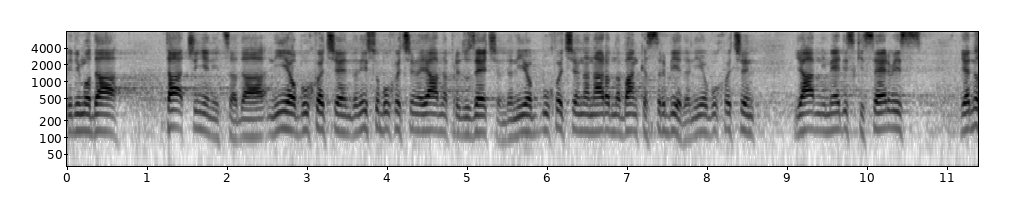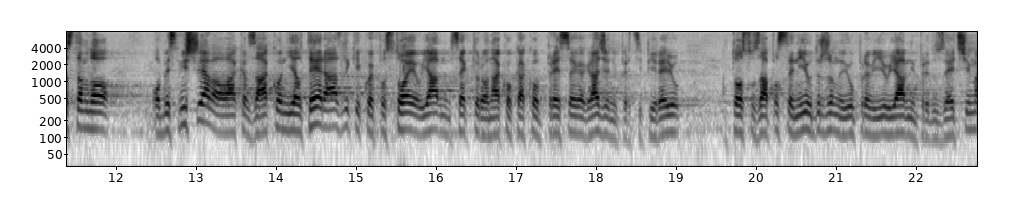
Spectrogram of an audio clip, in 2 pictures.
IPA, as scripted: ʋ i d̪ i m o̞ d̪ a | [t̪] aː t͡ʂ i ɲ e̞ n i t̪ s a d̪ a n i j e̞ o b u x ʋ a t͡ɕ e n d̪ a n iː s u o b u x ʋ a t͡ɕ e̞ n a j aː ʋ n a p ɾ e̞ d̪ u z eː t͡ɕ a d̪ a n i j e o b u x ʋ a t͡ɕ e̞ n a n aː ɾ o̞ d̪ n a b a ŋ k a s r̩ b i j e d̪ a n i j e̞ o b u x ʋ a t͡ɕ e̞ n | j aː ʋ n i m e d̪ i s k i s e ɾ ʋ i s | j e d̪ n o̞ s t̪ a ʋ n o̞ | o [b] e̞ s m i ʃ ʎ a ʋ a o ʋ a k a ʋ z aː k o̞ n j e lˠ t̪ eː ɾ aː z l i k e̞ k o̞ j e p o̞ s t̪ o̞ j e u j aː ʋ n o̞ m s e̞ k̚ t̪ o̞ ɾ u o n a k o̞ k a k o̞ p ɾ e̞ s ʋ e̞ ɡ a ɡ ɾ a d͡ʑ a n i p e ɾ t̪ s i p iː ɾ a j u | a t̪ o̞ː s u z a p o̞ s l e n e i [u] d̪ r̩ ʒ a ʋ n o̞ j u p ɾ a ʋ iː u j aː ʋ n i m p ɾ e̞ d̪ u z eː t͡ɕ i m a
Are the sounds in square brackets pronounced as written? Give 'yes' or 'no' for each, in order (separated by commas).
yes, yes, yes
